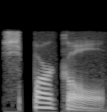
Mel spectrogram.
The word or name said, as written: sparkle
